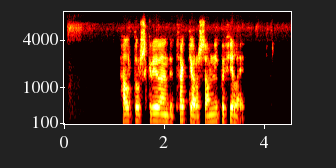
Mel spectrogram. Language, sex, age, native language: Icelandic, male, 20-29, Icelandic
